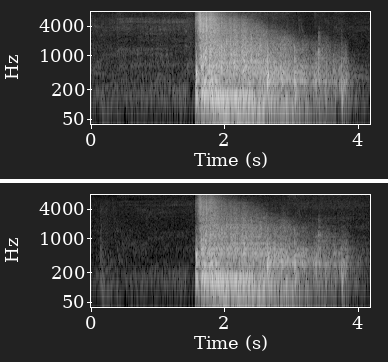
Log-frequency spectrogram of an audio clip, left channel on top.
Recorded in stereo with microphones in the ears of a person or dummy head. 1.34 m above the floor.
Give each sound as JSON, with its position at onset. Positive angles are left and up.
{"t": 1.6, "sound": "an explosion", "side_deg": 35, "distance_m": 0.8}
